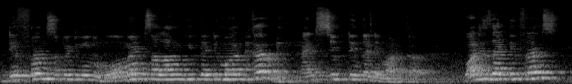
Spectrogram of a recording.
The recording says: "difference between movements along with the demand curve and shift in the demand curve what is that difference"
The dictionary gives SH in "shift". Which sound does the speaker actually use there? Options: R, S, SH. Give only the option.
S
